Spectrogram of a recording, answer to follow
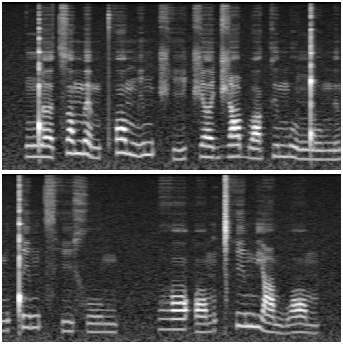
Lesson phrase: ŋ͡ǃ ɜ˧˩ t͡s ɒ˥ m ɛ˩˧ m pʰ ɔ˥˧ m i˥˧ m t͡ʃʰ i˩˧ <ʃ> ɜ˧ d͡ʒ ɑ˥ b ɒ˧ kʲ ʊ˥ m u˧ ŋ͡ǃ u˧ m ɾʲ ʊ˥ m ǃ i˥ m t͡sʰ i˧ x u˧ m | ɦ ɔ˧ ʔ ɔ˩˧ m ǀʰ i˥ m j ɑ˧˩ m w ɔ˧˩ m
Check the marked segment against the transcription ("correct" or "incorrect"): incorrect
